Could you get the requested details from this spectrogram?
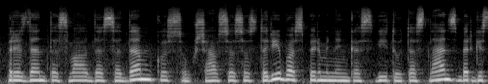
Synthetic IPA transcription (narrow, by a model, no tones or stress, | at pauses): pʲɾʲɛzʲɪd̪ʲɛnt̪ɐsʋɐlˠd̪ɐsɐd̪ɐmkʊsɒʊkʃʲt͡ʃʲæˑʊsʲoːsʲoːst̪ɐɾʲiːboːspʲɪɾʲmʲɪnʲɪŋkɐsʋʲiːt̪oʊt̪ɐslˠɑnʲzʲbʲɛɾʲɡʲɪs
